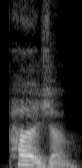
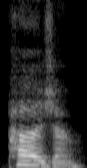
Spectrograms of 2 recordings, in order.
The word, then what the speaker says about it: Peugeot: And don't forget the silent T at the end of the word. So we pronounce it Peugeot, Peugeot.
